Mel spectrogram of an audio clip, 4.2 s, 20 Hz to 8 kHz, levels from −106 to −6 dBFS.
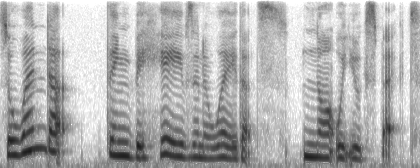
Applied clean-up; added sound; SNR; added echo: none; none; none; none.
